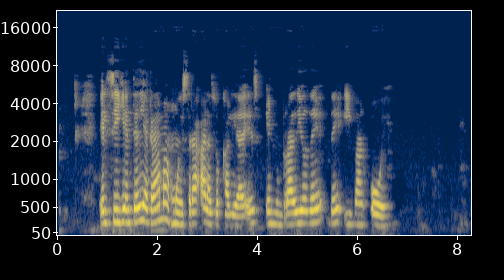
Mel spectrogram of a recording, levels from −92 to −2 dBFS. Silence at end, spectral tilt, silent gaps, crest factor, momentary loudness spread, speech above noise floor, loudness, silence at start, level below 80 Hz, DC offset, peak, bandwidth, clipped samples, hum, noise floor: 1.65 s; -4 dB/octave; none; 14 dB; 11 LU; 52 dB; -15 LUFS; 0.35 s; -62 dBFS; under 0.1%; -2 dBFS; 7.6 kHz; under 0.1%; none; -67 dBFS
